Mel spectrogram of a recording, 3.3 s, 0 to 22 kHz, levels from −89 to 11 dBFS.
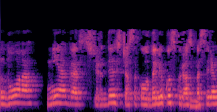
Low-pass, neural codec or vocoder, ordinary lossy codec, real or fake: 9.9 kHz; none; MP3, 32 kbps; real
